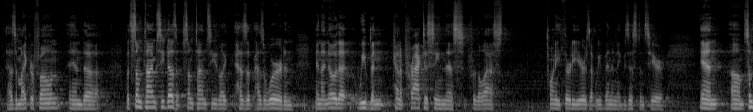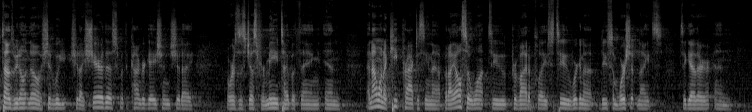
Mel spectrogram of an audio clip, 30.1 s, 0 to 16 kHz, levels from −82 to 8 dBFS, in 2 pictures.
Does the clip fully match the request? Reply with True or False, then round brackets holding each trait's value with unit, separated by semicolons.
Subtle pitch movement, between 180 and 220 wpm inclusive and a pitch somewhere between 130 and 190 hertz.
True (2.2 semitones; 185 wpm; 135 Hz)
